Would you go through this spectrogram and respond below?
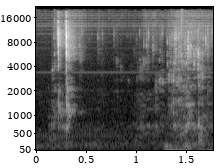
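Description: Water poured from a narrow-topped bottle, a few quick splashy drips first, a short pause, then a steadier trickling pour, soft and close.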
